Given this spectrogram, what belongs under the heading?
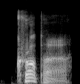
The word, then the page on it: cropper: British English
